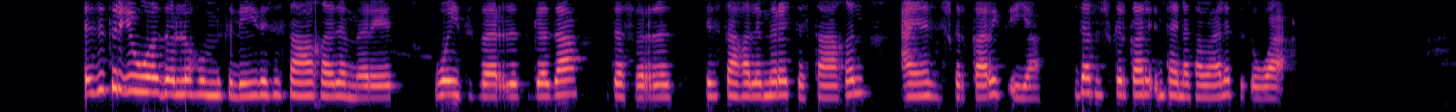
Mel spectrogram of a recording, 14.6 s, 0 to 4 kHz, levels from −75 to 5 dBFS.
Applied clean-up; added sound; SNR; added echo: none; none; none; none.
